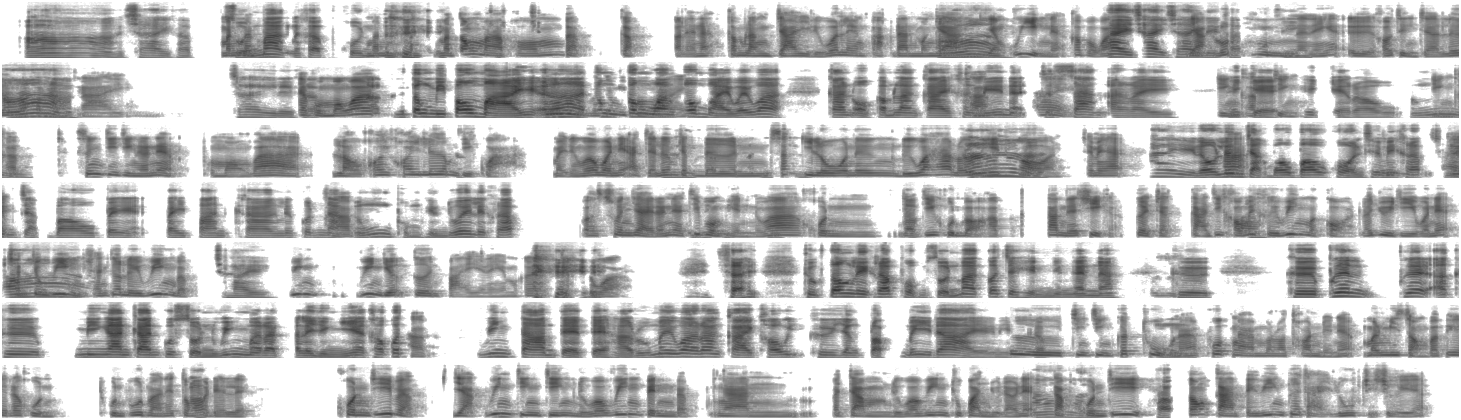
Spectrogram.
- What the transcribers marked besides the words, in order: chuckle; other street noise; chuckle
- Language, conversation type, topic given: Thai, unstructured, คุณคิดว่าการออกกำลังกายสำคัญต่อชีวิตอย่างไร?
